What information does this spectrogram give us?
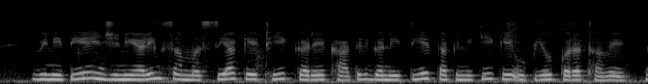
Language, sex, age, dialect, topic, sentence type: Bhojpuri, female, <18, Northern, banking, statement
